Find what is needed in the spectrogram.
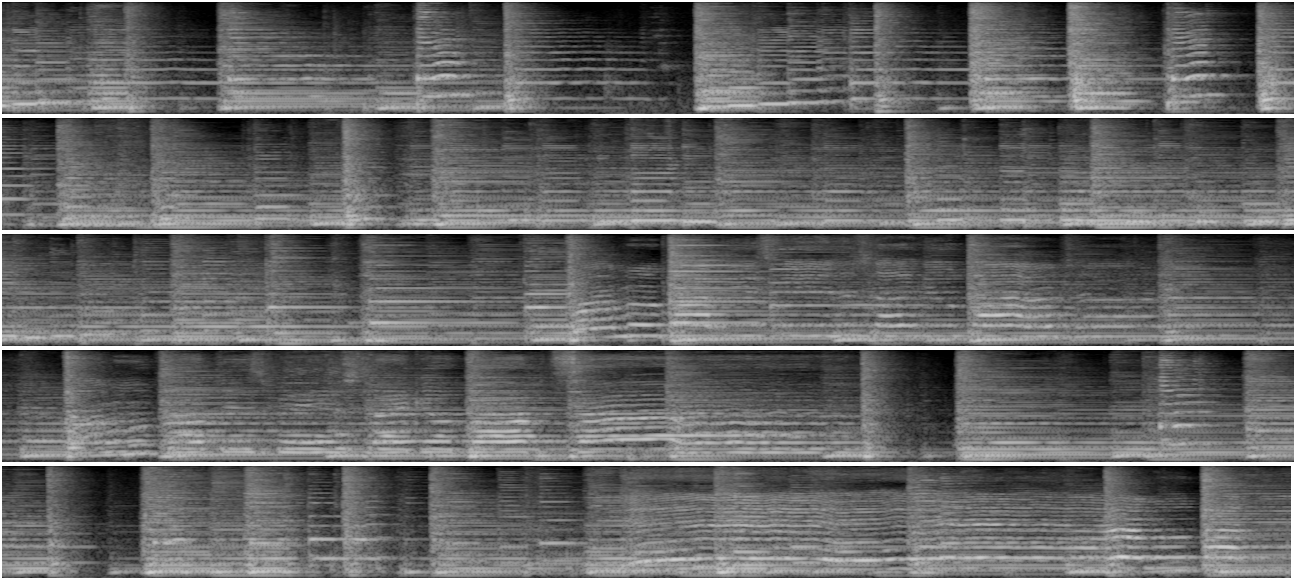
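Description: Two acoustic guitars played together, strummed and picked, with a brief stop about three and a half seconds in before the playing resumes.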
